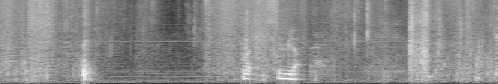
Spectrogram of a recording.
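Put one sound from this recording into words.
Plastic and paper rustle and clatter as a man rummages through a pile of things.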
